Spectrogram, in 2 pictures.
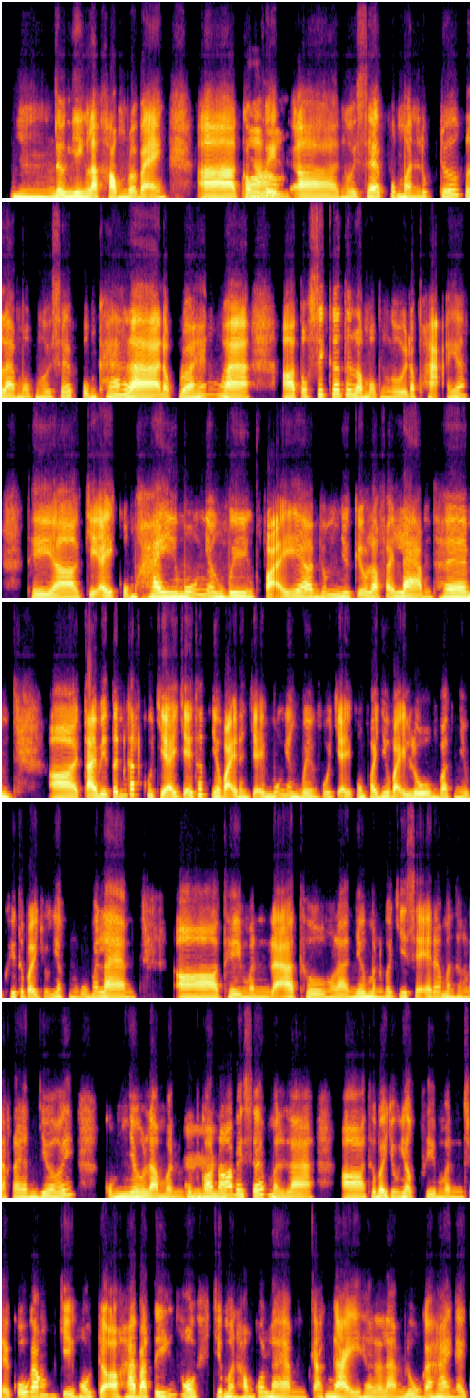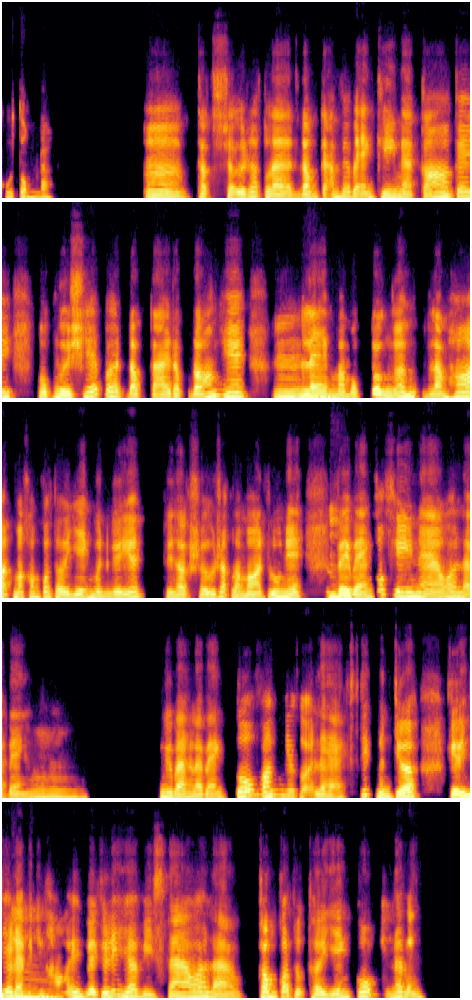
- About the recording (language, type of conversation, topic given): Vietnamese, podcast, Bạn cân bằng giữa gia đình và công việc ra sao khi phải đưa ra lựa chọn?
- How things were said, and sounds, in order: in English: "tô xíc"; "toxic" said as "tô xíc"; tapping; other background noise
